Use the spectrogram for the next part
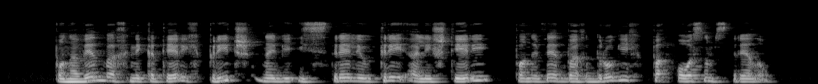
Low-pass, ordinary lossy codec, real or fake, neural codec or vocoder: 7.2 kHz; none; real; none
